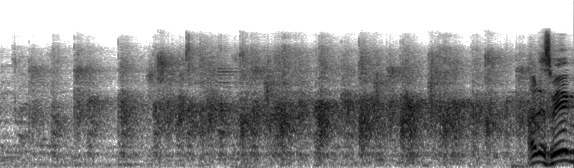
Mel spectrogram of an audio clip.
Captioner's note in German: Beifall bei der CDU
